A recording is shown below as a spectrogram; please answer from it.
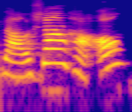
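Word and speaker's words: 早上好: How? How we already read here. No, ni hao, the same pronunciation. Ditto. So we say Zhao Shang Hao.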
